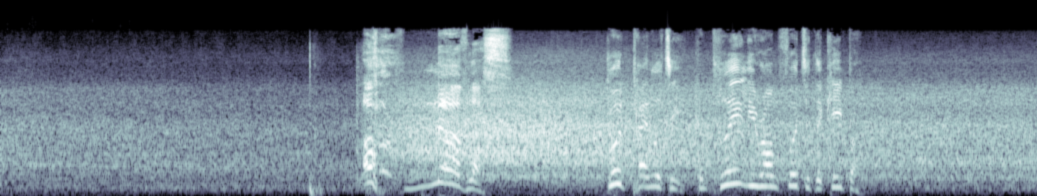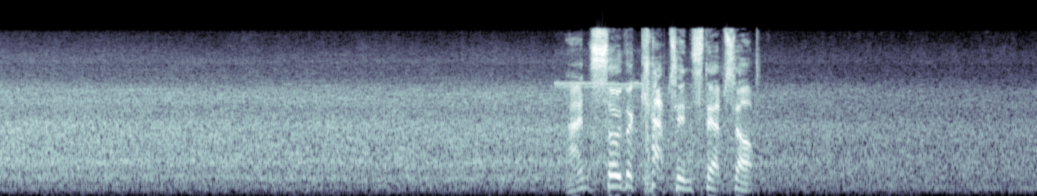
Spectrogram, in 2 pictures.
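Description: A large crowd murmurs and chants steadily.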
